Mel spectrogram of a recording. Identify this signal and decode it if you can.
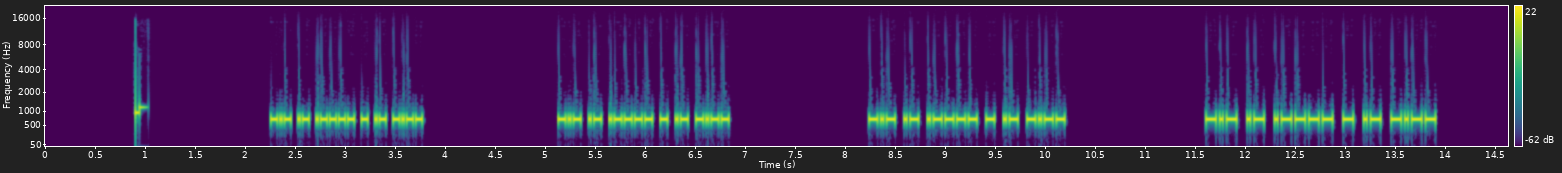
Morse code, heard as a keyed tone, about 43 wpm, 700 Hz. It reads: KA1TAY KA1TAY KA1TAY KA1TAY
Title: Speed Racing - USA 2x3 Call Signs 35wpm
